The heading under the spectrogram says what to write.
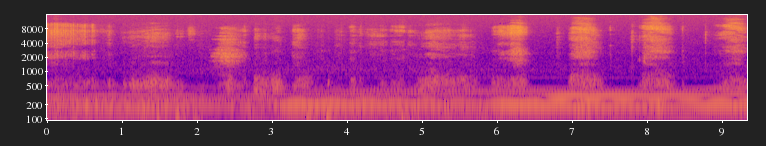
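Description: Irregular scratchy strokes of a pen dragging across paper as a giant candy in a crinkly, colourful wrapper is drawn, moderately loud, with short bursts of quick scribbling over a steady low background hum and no talking.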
